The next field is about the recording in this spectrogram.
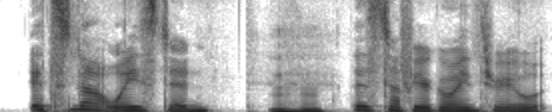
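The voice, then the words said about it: Emotional, choked-up voice. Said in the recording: “I got emotional there ... I'm getting emotional.”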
